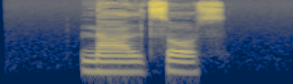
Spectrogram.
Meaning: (verb) Simple passive form of neiłtsoos (“a flat flexible object is being carried around”); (noun) papers, documentation, printed material: 1. book 2. encyclopedia 3. mail, letter, paper, page
- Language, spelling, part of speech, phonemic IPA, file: Navajo, naaltsoos, verb / noun, /nɑ̀ːlt͡sʰòːs/, Nv-naaltsoos.ogg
